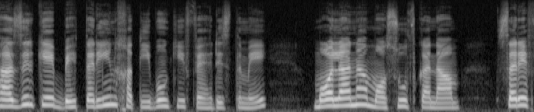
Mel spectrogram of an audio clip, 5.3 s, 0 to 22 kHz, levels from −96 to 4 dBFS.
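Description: No technical faults can be heard in the speech at any point; the signal holds steady throughout, with no breaks, distortion or disturbances.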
